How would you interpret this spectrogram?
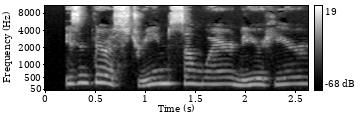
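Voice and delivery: whispering. A man asks the person with him a question, whispered. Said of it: "he whispered".

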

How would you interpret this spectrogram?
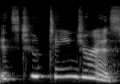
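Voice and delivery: protesting, objecting tone, voice very high. A mother throws up her hands and objects to the plan, protesting. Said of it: "she protested".

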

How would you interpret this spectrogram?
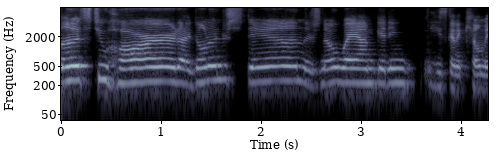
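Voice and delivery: deliberately poor, defeated, grumbling voice. Recounting Luke's reaction to a low test score, bad impression of Luke grumbling. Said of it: "This is a bad impersonation, but he had grumbled".

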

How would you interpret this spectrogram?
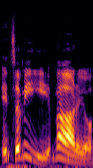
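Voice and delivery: put-on Italian cartoon voice. Talking about everyone's best impression, the speaker does a Mario impression. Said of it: "Doing my Mario".

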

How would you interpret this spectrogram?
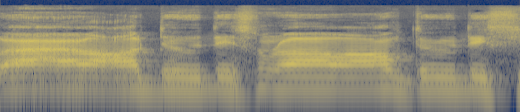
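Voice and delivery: slow, guttural voice like a possessed woman. Retelling a woman said to be possessed: guttural possessed voice. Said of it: "she's got this kind of guttural".

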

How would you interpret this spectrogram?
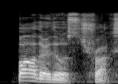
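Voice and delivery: ordinary delivery

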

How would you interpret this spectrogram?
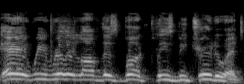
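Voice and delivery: eager, high, clamoring, pleading voices. Imitating fans begging a filmmaker to stay faithful: imitating clamoring fans. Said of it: "you had fans clamoring like".

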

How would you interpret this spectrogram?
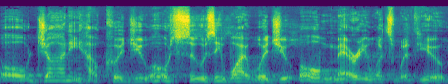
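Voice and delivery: tearful, weeping, sobbing, mournful voice. Acting out a worried parent lamenting over their kids: imitating a weeping, sobbing parent. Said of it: "you're just weeping and sobbing".

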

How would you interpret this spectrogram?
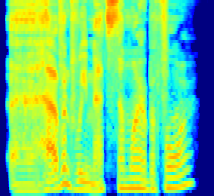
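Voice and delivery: awkward, embarrassed, self-conscious. A man addresses Reiko, sounding embarrassed. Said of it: "It embarrassed him as he said it".

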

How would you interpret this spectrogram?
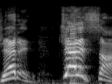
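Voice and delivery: very loud, high, full-on yell. A streamer during a game, yelling. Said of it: "I'm yelling".

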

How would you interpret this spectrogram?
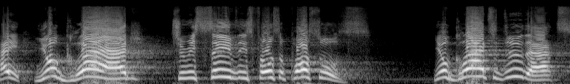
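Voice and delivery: slow, loud sarcasm. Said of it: "the sarcasm of Paul".

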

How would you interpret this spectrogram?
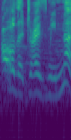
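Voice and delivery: normal talking voice

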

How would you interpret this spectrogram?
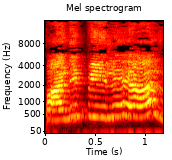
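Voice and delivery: loud shouting mixed with laughter.

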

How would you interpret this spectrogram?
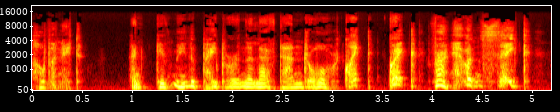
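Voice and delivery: hurried breathless whisper. A woman in a story speaks to a man as another woman protests, quick breathless whisper. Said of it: "in a quick, breathless whisper".

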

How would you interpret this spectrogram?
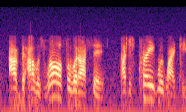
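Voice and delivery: ordinary talk

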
